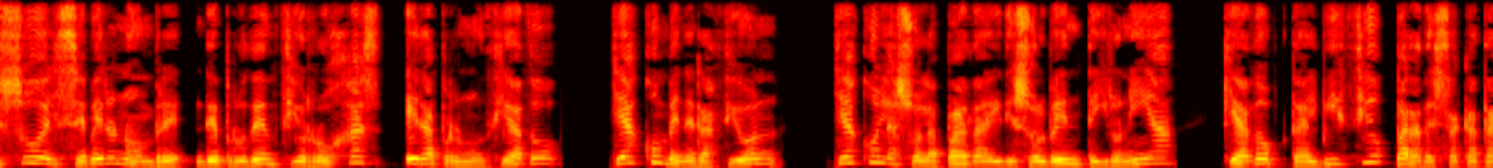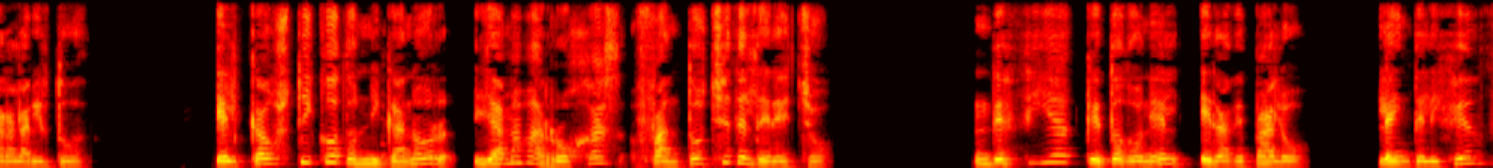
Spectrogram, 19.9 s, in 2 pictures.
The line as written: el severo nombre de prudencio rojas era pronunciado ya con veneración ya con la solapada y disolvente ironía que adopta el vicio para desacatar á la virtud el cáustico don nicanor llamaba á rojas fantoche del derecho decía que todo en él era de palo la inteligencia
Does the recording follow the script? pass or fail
pass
